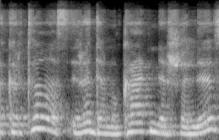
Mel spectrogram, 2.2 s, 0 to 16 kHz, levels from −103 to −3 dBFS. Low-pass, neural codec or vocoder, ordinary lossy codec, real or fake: 14.4 kHz; none; Opus, 64 kbps; real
